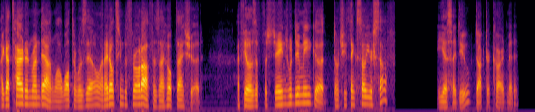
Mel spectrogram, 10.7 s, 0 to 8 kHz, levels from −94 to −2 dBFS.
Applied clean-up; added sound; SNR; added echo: none; none; none; none.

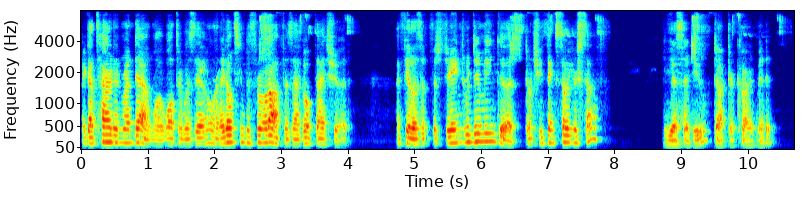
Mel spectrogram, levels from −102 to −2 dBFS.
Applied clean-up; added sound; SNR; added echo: neural mask model DeepFilterNet 3.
